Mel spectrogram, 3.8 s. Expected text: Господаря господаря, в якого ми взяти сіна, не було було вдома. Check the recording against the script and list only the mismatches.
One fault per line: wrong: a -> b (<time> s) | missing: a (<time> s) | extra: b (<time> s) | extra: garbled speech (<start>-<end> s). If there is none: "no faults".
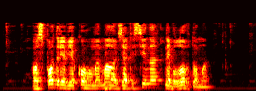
missing: господаря (1.0 s)
extra: мали (1.5 s)
missing: було (2.8 s)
